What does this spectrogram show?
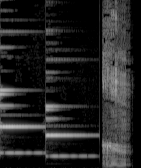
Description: pigclock.ogg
